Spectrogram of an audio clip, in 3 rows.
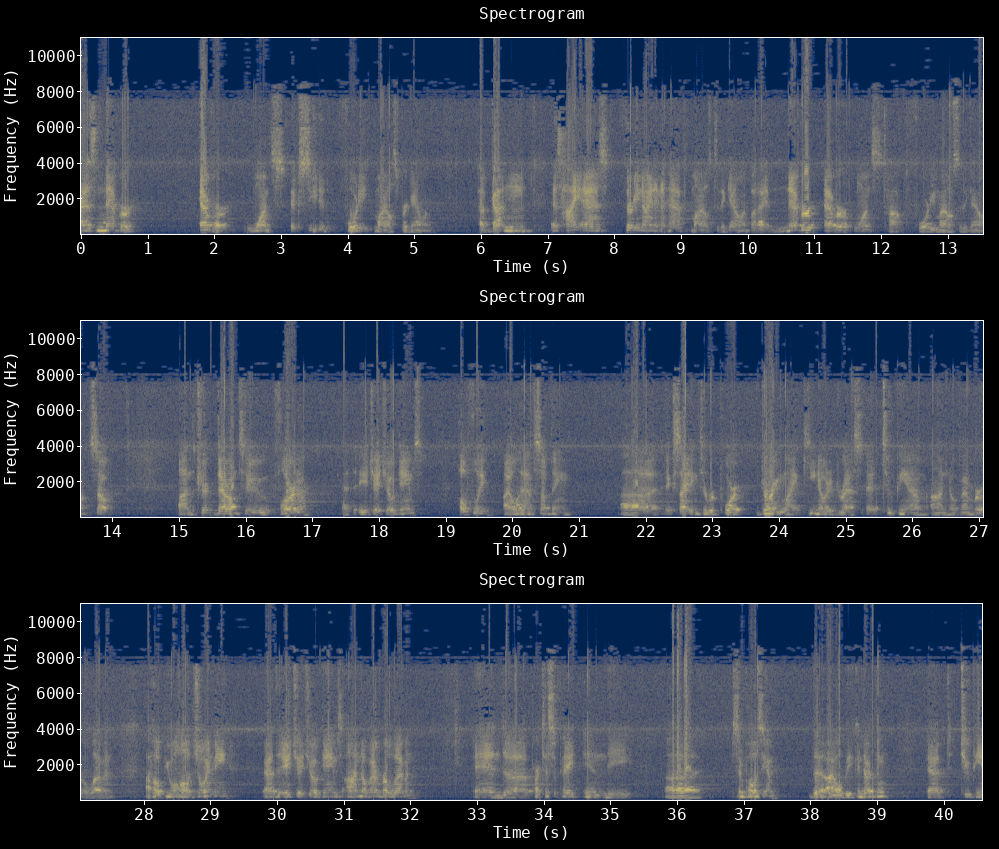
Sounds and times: Speech: 0:00.0 - 0:00.9, 0:01.8 - 0:14.1, 0:15.0 - 0:21.0, 0:21.6 - 0:32.2, 0:32.9 - 0:40.5.

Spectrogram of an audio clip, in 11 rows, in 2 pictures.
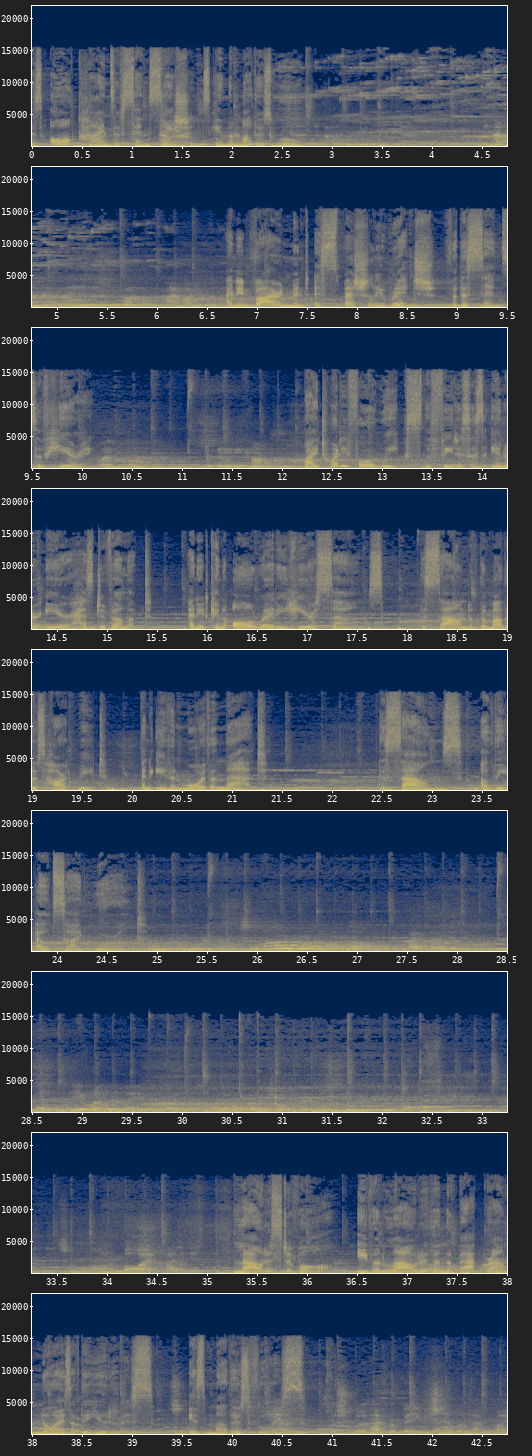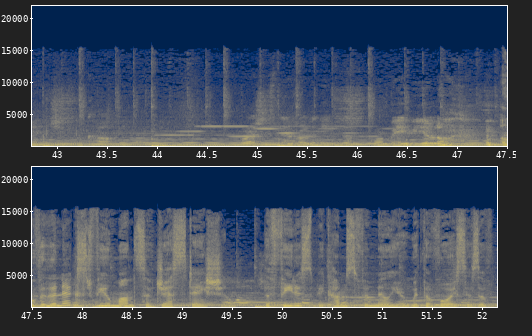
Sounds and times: Speech: 0:00.0 - 0:02.8, 0:22.5 - 0:24.9, 0:33.8 - 0:43.6, 0:44.9 - 0:52.1
Music: 0:00.0 - 0:52.1.

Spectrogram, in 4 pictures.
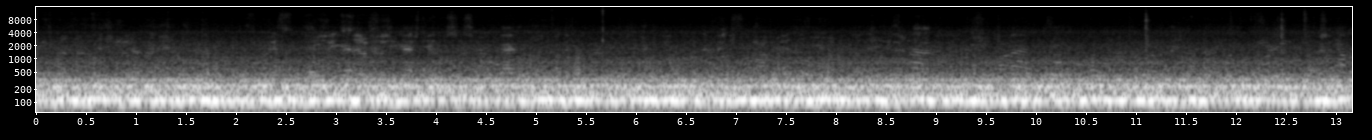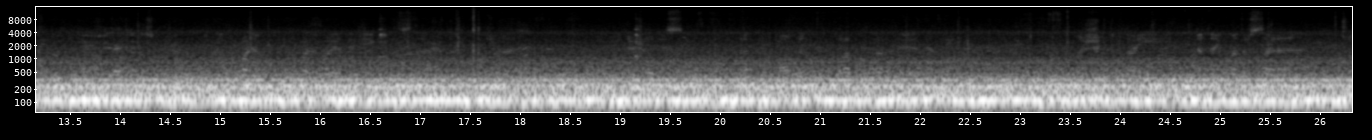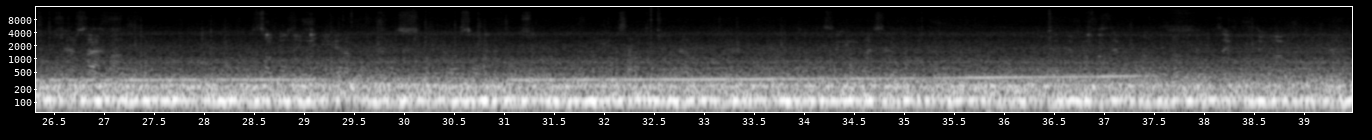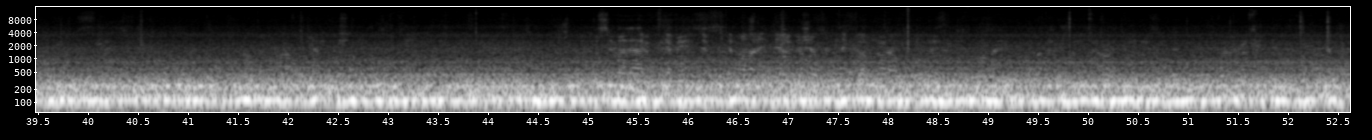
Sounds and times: Speech: 0:00.0 - 0:27.6, 0:28.4 - 0:33.4, 0:34.0 - 0:35.5, 0:36.4 - 0:40.6, 0:41.6 - 0:52.6.

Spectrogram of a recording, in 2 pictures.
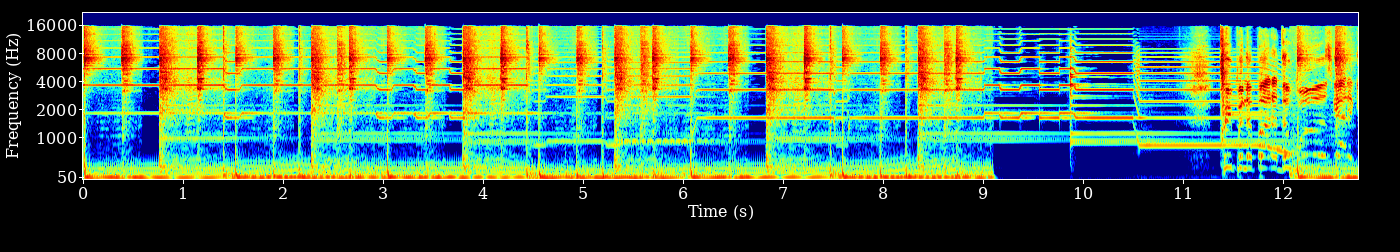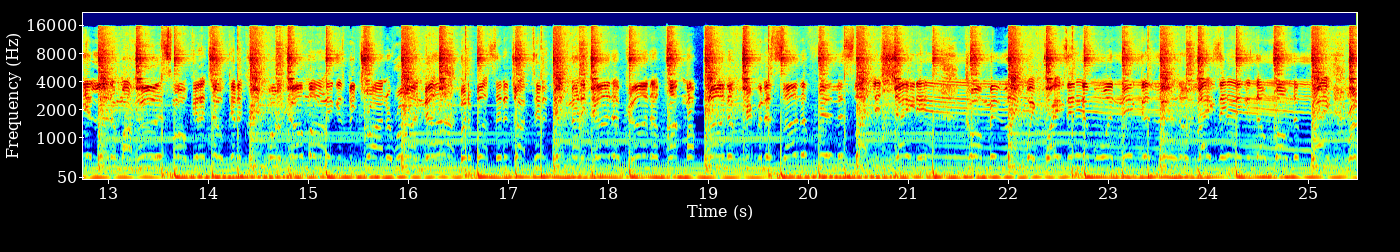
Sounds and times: Music: 0:00.0 - 0:25.4
Singing: 0:11.4 - 0:25.4.

